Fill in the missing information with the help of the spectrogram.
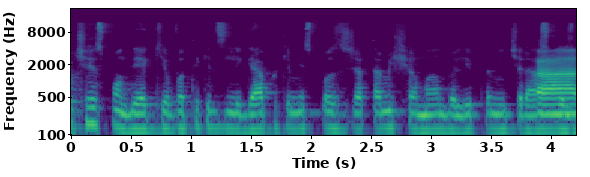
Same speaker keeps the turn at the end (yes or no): yes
